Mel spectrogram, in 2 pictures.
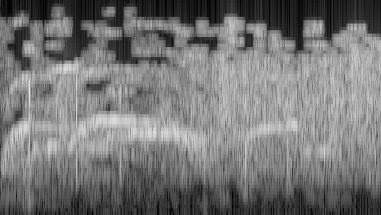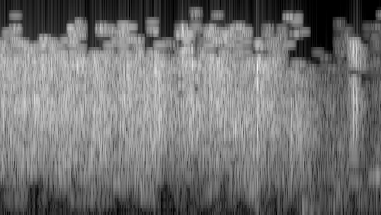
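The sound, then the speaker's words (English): Sustained applause and cheering from an audience at a Tulare County gathering welcoming a featured speaker, a dense roar of clapping with whoops that holds steady and then fades near the end. “let's give a rousing Tulare County welcome for our featured speaker”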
